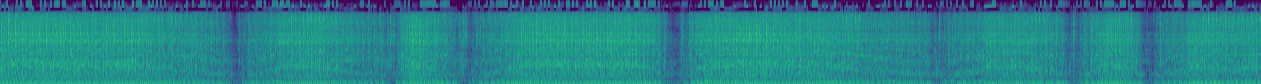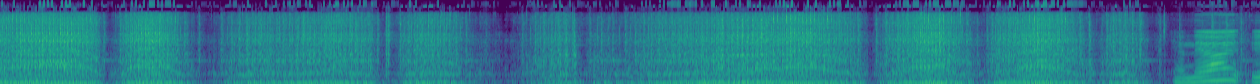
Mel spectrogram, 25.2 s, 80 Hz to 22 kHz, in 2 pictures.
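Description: A Quilt Maker Pro 20 sewing machine stitches free-motion quilting swirls in long steady runs of rapid needle hum, broken by brief stops and restarts, with a person talking over it.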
